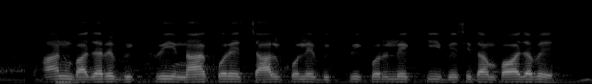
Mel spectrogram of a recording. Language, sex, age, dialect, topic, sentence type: Bengali, male, 18-24, Jharkhandi, agriculture, question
